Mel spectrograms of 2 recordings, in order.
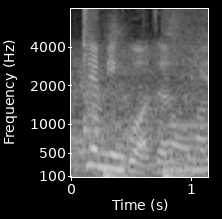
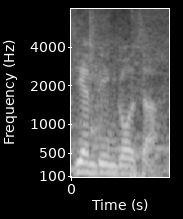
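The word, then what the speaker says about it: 煎饼果子: Jian bing guo zi. Jian bing guo zi. Jian bing guo zi. Yeah, guo zi. Jian bing guo zi.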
